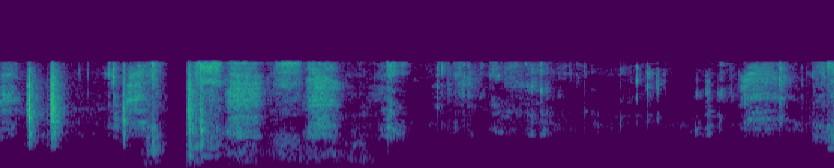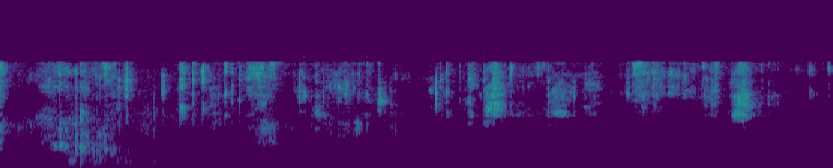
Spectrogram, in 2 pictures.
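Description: A person chewing and crunching food close to the microphone, with irregular crunchy bites throughout.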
